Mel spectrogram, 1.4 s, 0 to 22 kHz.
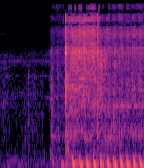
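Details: Honda XR100 or Yamaha TTR90 pit bike after a dirty, black spark plug was dealt with: single cylinder catches and settles into an even putter about twelve beats a second, no misses or smoke; normal idle.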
